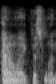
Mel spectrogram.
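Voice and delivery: stage-whispered aside. Walking out with the group in character, whispering to them: whispering in character. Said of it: "I just sort of whisper to you guys".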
